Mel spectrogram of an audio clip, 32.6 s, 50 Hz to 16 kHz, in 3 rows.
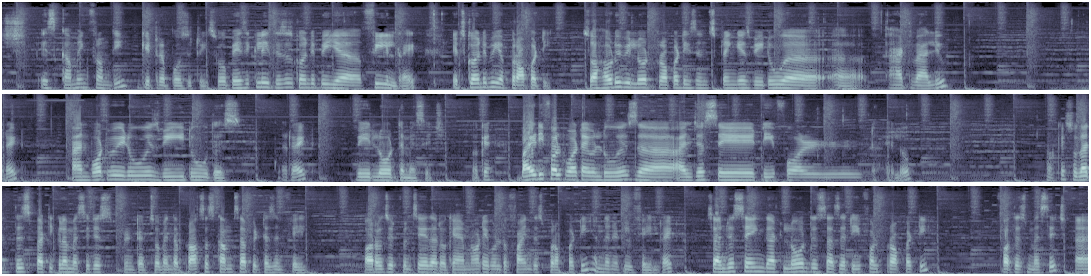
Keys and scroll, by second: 0.1 Return, 9.9 Return, 20.6 super+s.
